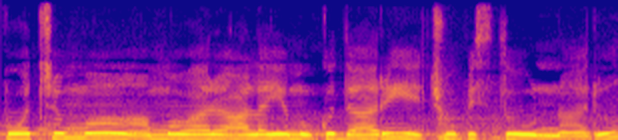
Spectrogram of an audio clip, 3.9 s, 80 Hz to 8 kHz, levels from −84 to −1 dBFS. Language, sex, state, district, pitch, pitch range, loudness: Telugu, female, Telangana, Karimnagar, 225 Hz, 220-240 Hz, -11 LUFS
